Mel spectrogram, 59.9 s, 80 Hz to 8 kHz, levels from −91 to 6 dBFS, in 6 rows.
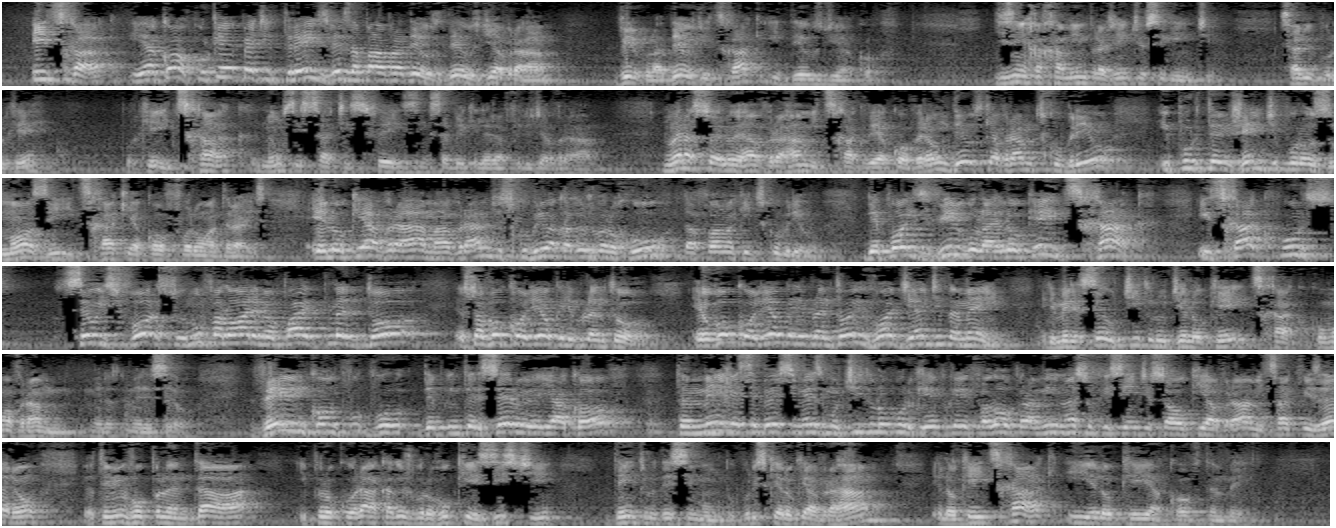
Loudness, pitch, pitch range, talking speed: -16 LUFS, 195 Hz, 155-240 Hz, 175 wpm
